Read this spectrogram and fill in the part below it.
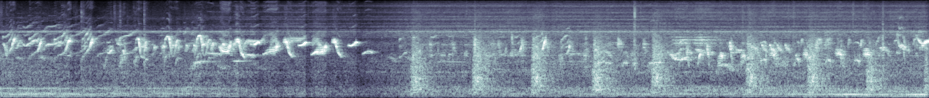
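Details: Caged Chinese hwamei: dense twittering and whistled song for about four seconds, then mostly repeated percussive taps about once a second under faint whistles.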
